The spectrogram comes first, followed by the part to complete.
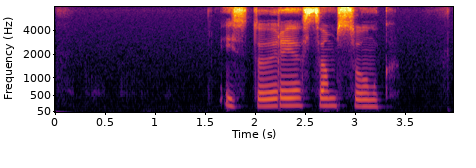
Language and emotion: Russian, neutral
